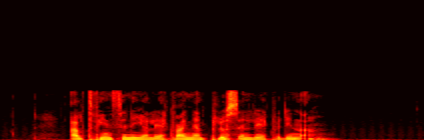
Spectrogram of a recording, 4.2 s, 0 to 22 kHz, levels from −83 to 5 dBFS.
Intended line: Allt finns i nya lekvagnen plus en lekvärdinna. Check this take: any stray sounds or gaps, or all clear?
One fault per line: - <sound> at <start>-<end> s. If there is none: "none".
none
